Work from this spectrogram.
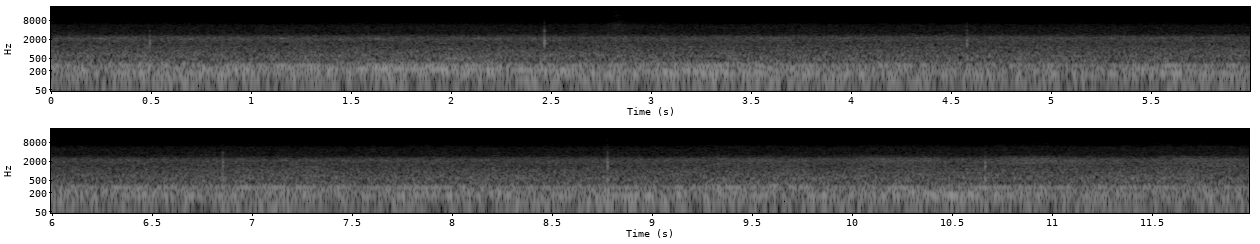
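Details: Steady low engine-like rumble with a constant hum and faint scattered clicks, and no animal voice anywhere.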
